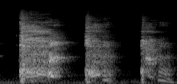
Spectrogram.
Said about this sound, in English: I have to cough for one second. Oh, no worries.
